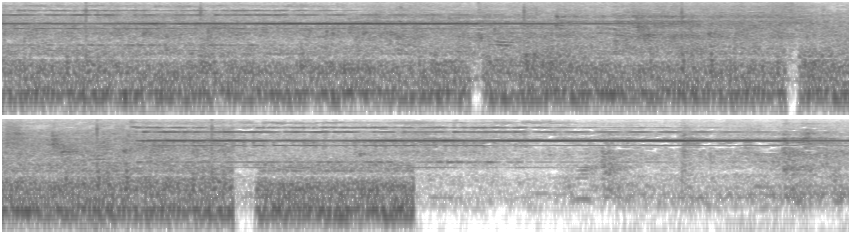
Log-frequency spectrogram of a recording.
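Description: A faint, steady high-pitched ringing tone over a low hiss. The tone drops out for a couple of seconds in the middle, and the hiss cuts off suddenly a little after six seconds in.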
